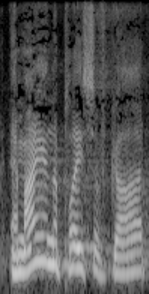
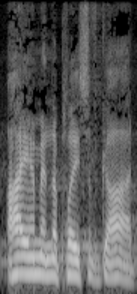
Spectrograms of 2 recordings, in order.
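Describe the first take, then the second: First: "Am I in the place of God?" asked as a question. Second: "I am in the place of God." stated, falling at the end; statement. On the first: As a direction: ask "Am I in the place of God?", pitch slightly lifted. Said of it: "every English translation says it as a question". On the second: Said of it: "it can also be traded, translated". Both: Shown as a demonstration.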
